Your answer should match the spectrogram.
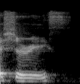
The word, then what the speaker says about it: Charise: Did I pronounce that right? It's Cachia, Charise.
